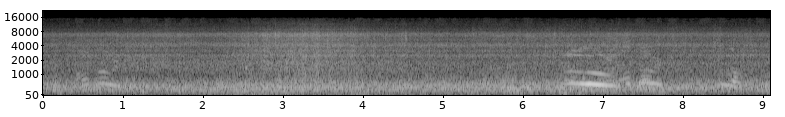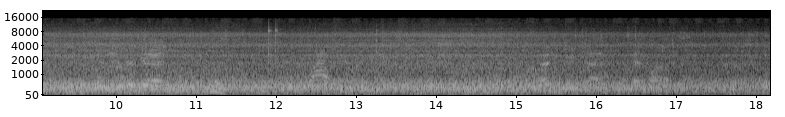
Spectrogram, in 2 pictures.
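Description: Whitewater rapids rushing and churning steadily around a raft. A person's shout rises above it about seven seconds in, with a few fainter calls here and there.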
